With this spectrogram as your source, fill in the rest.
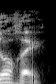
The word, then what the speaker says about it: auraient: Elles auraient. And then look, if you've got A-I-E-N-T, then phonetically it goes like aurait.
